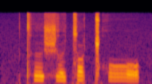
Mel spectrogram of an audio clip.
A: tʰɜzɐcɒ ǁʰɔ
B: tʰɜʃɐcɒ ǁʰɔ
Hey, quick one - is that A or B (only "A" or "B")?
B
